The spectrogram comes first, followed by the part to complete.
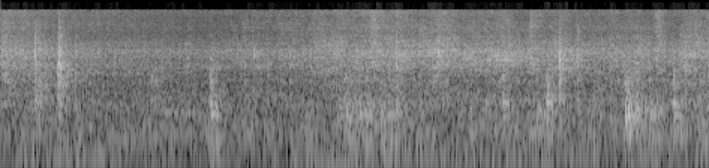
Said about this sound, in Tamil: இப்போ நல்லா கிண்டி விட்டுக்கிட்டே இருங்க. பிடிக்காத அளவு கிண்டி விட்டுக்கிட்டே இருக்கணும்.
